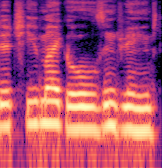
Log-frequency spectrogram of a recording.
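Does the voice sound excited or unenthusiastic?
unenthusiastic. It is said flatly, without enthusiasm. The speaker does not really believe it. The speaker calls it wrong. "You can't just say"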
